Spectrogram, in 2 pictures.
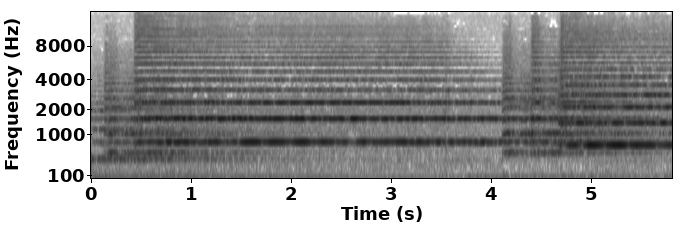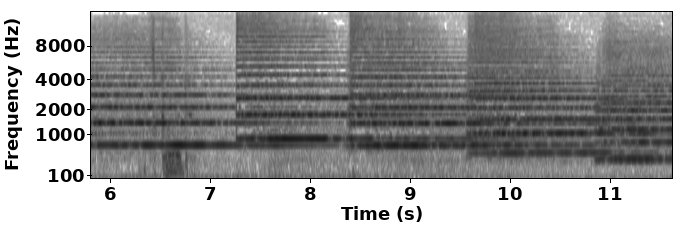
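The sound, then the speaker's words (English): A television football broadcast theme, the Australian Channel 7 version: a loud, brassy fanfare of long sustained chords that shift every few seconds, played on its own with no voices. “But this is the Channel 7 version. For Aussie kids, it gives you tingles.”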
